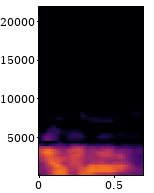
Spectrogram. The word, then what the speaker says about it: Choflá: Is it Choflá? Dr. how do you say your last name, just for the record? It was close. It was Choflá.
